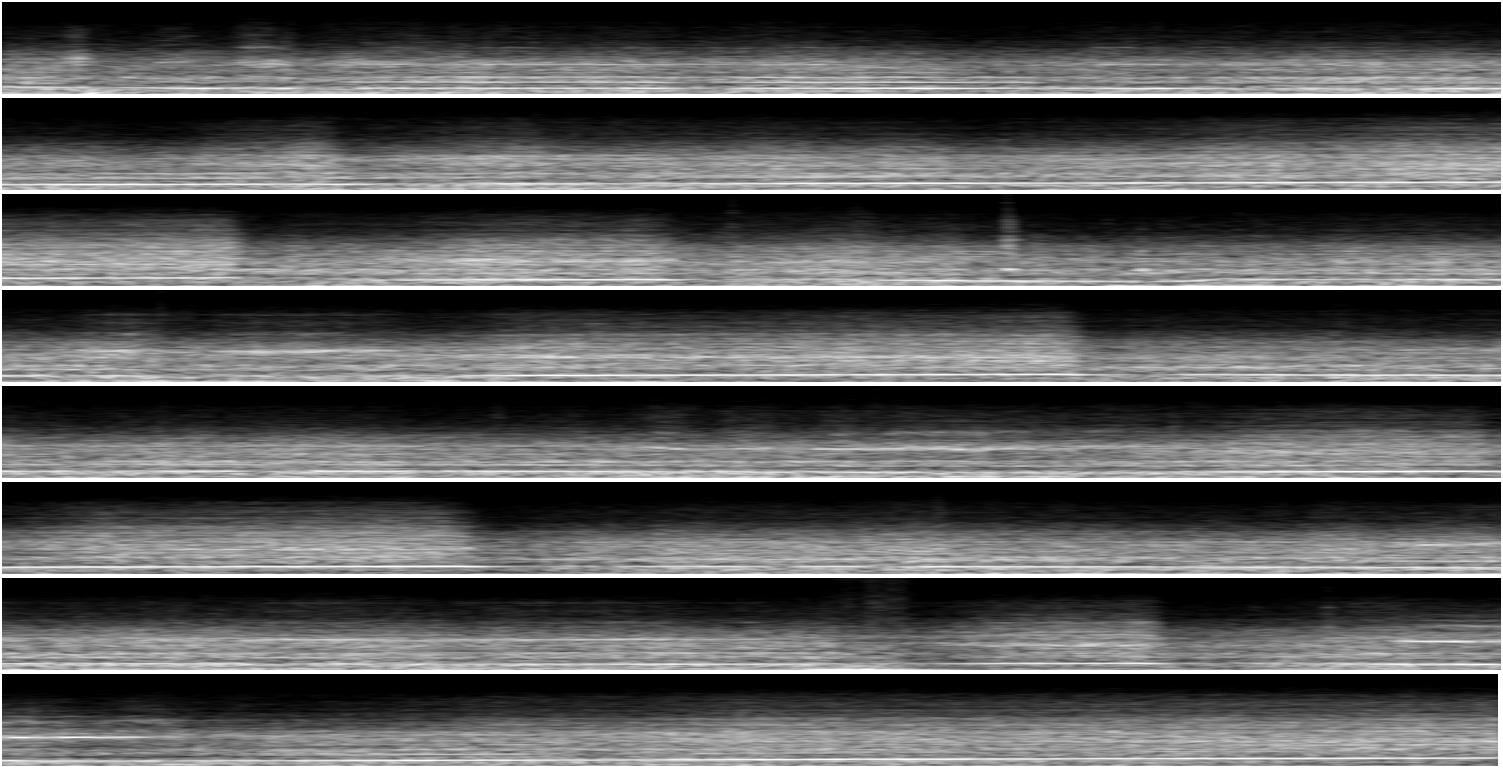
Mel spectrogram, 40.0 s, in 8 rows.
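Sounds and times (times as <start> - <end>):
tyre and road noise: 0.0 - 39.9
car engine under power: 16.4 - 39.9.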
